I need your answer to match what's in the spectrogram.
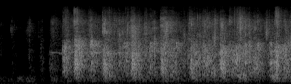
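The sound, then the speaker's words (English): A debate audience votes by applause for the view that the libertarian moment was never about politics: a dense wash of many hands clapping that starts quietly, swells within half a second, and holds at a steady, moderately loud level with no voices. “Now, by applause, how many people believe the libertarian moment was never about politics in the first place?”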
